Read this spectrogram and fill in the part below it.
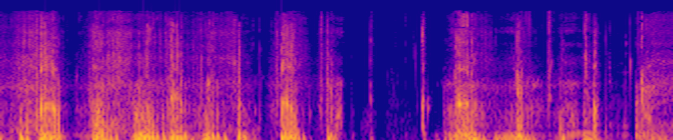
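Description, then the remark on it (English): A person mimics a pig sniffing around for truffles, making a rapid run of snorty sniffs and grunting oinks that pause briefly partway through, then carry on just as loudly. “I'd have to probably say my greatest strength is the human pig. Sniffing around for truffles, just seeing what's out there.”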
